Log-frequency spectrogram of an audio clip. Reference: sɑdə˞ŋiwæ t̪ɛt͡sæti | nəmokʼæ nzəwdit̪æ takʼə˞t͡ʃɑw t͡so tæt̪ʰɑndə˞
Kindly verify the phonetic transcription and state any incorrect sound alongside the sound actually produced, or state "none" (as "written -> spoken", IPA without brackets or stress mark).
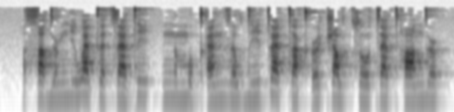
none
